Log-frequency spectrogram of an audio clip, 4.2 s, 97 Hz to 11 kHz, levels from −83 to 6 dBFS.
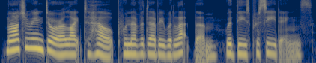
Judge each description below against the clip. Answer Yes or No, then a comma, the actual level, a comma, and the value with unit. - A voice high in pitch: Yes, high, 205 Hz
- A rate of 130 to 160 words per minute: No, average, 200 wpm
